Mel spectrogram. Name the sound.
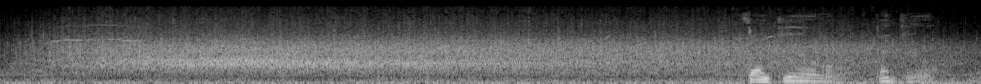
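crowd applause sound effect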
